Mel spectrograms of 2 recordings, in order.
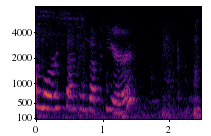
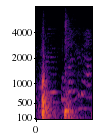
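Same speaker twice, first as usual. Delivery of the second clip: fast, much louder call across the room; 3 semitones higher, 12 dB louder, faster than usual. Real, not acted. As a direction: snap it out fast to get her attention. Teacher calls out to student.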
